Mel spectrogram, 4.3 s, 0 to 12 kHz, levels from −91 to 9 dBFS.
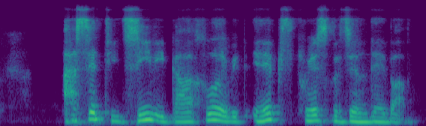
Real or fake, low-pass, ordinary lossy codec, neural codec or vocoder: fake; 7.2 kHz; Opus, 24 kbps; codec, 16 kHz, 1.1 kbps, Voila-Tokenizer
